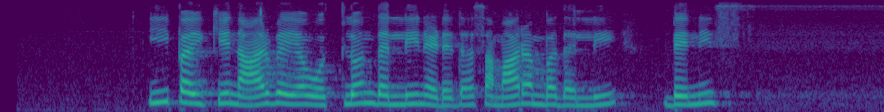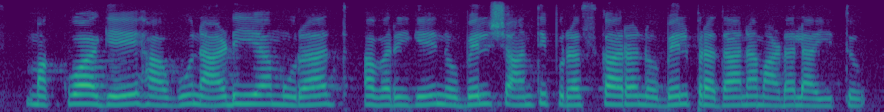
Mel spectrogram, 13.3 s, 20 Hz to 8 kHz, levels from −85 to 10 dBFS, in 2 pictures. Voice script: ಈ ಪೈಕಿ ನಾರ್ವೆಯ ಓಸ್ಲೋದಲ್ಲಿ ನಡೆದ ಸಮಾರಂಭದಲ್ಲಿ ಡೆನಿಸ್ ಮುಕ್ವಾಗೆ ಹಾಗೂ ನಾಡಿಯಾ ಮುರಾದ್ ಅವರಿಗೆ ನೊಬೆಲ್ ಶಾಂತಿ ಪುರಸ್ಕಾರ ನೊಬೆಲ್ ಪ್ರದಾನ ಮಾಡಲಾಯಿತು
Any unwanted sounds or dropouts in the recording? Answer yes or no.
no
